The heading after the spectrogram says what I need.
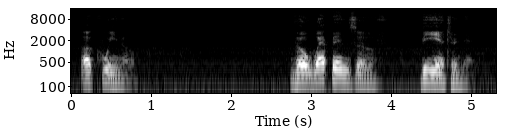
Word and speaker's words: Aquino: as he preferred his pronunciation, Aquino.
